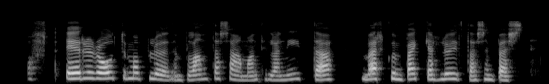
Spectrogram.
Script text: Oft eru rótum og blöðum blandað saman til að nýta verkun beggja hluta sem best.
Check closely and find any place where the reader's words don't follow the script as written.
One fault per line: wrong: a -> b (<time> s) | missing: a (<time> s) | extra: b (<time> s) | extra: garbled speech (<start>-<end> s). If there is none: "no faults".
no faults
